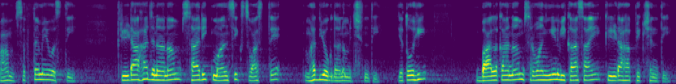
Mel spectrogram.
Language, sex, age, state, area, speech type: Sanskrit, male, 18-30, Rajasthan, rural, spontaneous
